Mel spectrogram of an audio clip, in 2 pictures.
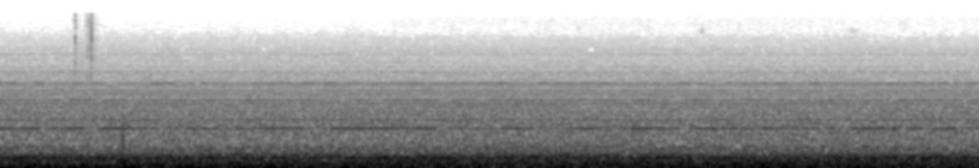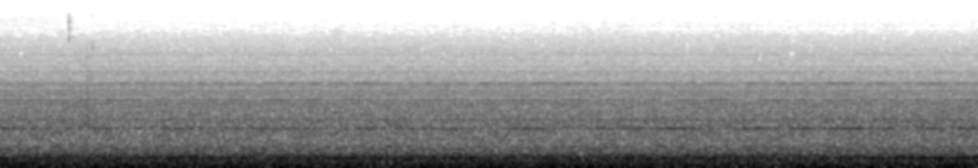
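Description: Jet engines roar steadily as an airliner climbs.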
